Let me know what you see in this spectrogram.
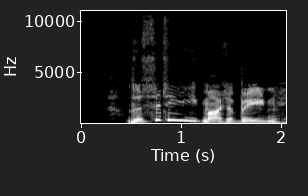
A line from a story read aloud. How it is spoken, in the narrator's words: he said stiffly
